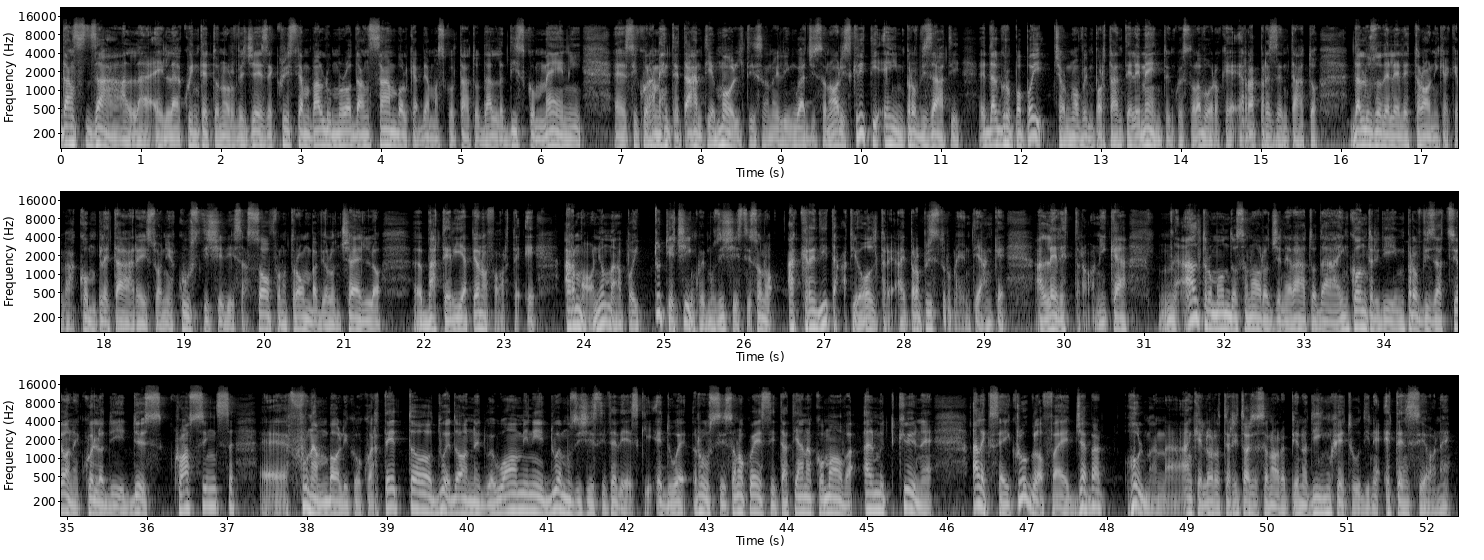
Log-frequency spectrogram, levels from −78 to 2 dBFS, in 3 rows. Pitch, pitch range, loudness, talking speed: 90 Hz, 80-105 Hz, -25 LUFS, 140 wpm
